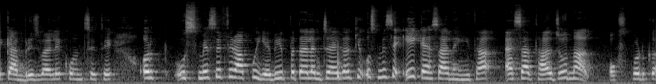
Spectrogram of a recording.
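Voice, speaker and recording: A woman's voice: high voice, a little mellow. A young woman with an Indian accent giving casual study advice for an exam, chatty and mixing in English phrases. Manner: chatty, keeps saying "theek hai", mixes Hindi and English. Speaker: exam prep tutor.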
